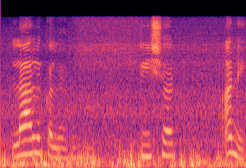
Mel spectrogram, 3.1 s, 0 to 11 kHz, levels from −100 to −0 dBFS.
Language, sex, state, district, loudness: Gujarati, female, Gujarat, Gandhinagar, -17 LUFS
